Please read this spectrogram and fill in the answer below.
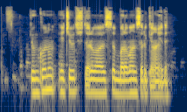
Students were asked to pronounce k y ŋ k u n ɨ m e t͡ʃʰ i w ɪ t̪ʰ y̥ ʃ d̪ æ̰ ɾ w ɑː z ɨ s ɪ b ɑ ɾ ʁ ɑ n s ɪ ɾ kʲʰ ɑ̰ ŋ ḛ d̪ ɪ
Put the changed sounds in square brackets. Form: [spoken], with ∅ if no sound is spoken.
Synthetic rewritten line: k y ŋ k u n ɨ [ŋ] e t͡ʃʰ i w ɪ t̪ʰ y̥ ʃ d̪ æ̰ ɾ w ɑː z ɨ s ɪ b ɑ ɾ ʁ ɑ n s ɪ ɾ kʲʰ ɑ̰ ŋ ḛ d̪ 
